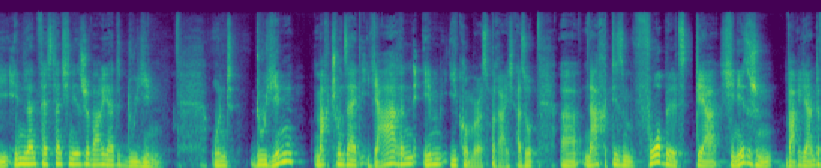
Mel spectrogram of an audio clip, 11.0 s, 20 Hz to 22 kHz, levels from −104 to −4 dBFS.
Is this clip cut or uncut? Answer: cut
